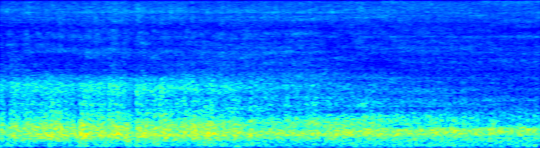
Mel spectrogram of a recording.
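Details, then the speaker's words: Home-built Kwiky waste motor oil burner (used motor oil, possibly mixed with gasoline) misting only slightly: steady hissing low-mid jet roar with no pulsing; owner suspects too much air pressure going through it. "it wasn't for those poles you wouldn't be here in the jet noise"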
